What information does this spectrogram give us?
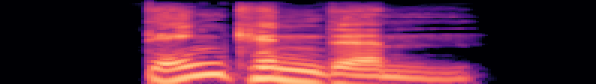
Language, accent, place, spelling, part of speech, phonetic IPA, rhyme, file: German, Germany, Berlin, denkendem, adjective, [ˈdɛŋkn̩dəm], -ɛŋkn̩dəm, De-denkendem.ogg
- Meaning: strong dative masculine/neuter singular of denkend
